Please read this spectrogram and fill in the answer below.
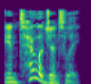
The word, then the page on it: intelligently: British English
